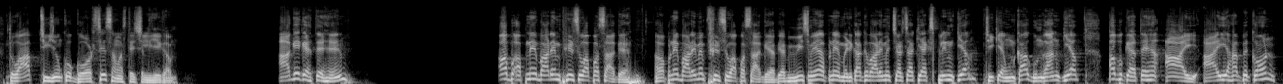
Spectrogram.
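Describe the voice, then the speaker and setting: High-voiced tutor. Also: male voice, lively intonation, no echo, clean studio sound. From Bihar, India. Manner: explains poem lines in Hindi, reading English verse slowly; addresses students as "bachche", asks rhetorical questions. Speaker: teacher. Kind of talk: exam-prep class lecture.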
